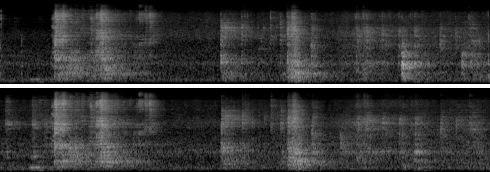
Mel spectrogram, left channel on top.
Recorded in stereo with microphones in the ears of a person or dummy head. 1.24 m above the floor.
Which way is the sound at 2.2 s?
70° left (ahead or behind).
